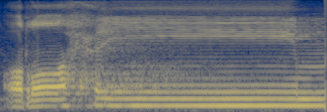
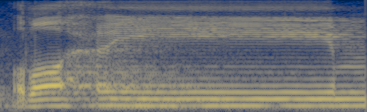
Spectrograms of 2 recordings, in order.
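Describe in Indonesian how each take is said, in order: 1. Huruf m di akhir berdengung panjang lewat hidung. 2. Huruf m di akhir berdengung panjang lewat hidung.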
